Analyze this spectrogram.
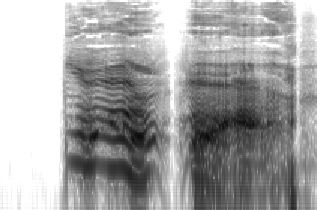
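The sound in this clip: Strained groans come from someone bending to lift a heavy package: two drawn-out vocal efforts separated by a short pause, the first voiced and tonal, the second breathier and rougher, ending in a brief exhale.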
